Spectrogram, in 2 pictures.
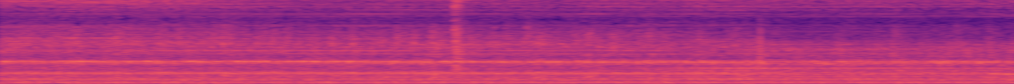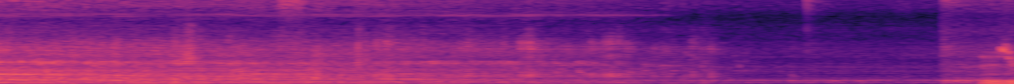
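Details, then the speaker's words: Machine tool cutting frame parts for a DIY hub dyno: a steady high squeal rides over the cutting noise, not from the machining; owner suspects the electric motor or variable speed mechanism, not confirmed. "you can hear, all that squealing, it's not actually coming from the machining. Coming from the, I don't know, the electric motor up there or the variable speed mechanism."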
